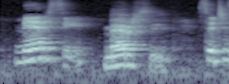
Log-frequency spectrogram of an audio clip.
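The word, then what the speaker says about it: مرسی: from French words so we just make it with an IR an Iranian pronunciation and that is to roll the R so it's mer Mery so to say I'm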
